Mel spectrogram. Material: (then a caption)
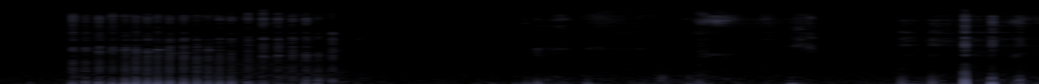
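Wood. A light, solid wooden comb has its teeth strummed by fingernails, giving a quick run of dry, rapid clicks for over a second. Fingertips then rub softly along the comb's edge with a faint, airy scratching, followed by a few sharp, dull taps near the end. Everything is quiet and close, with a low woody body under brief, crisp ticks.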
